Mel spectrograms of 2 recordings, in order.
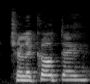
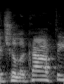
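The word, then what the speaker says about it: Chillicothe: Chilikote is how they pronounce it. Uh, but you can say chilikathy.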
